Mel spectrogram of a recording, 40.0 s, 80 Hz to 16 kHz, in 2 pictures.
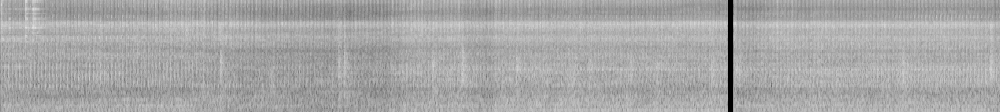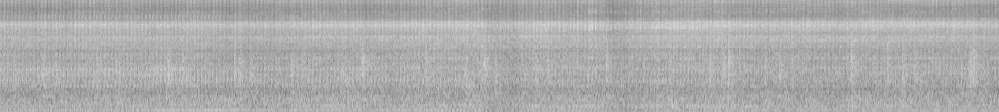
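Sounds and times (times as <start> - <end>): diesel engine knocking clatter: 0.0 - 39.9.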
